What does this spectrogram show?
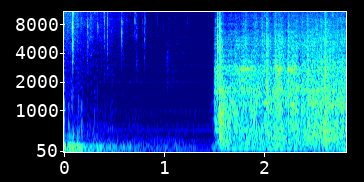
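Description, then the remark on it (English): A diesel truck engine cranks over a low rumble, then bursts to life about halfway through with a loud, sustained roaring rev, in an advertisement for the Casanova Area Tractor Pull at Casanova Memorial Park. No one speaks. “Experience the heart-pounding action of diesel trucks, semis, outlaw, pro street, farm, and too hot to farm classes.”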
